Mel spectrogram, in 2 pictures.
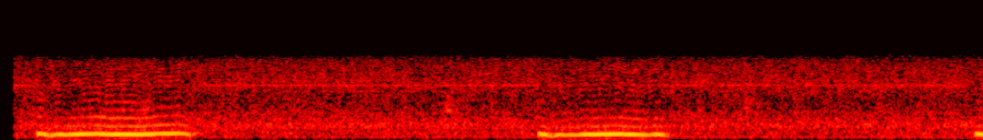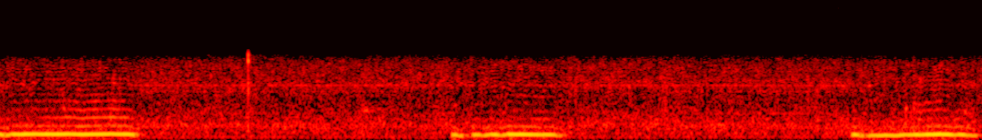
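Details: Cartoon cat snoring: steady, low, droning snore repeating about every three seconds with quiet pauses between: snoring.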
